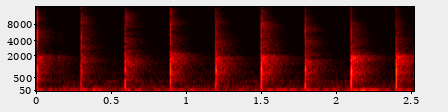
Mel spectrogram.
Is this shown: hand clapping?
yes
